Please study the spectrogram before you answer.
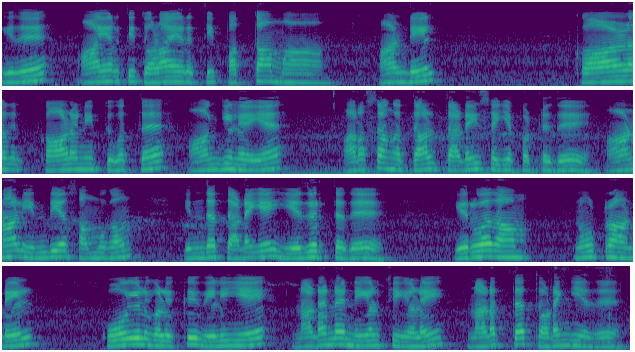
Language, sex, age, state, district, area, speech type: Tamil, female, 60+, Tamil Nadu, Namakkal, rural, read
